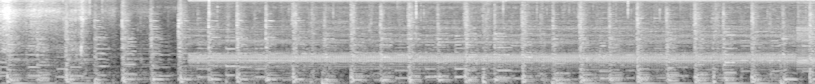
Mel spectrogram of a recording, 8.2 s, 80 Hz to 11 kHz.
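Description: Small electric air pump of a wrist blood pressure monitor running steadily from about two seconds in, inflating the cuff as the pressure climbs past 200 mmHg, higher than it should. Before that, the fabric cuff rubs as it is fitted around the wrist, and background music plays throughout.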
